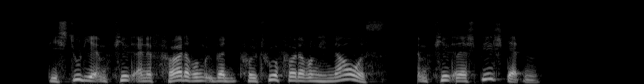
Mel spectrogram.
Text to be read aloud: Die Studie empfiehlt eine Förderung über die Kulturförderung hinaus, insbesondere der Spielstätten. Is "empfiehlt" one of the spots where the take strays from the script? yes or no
no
